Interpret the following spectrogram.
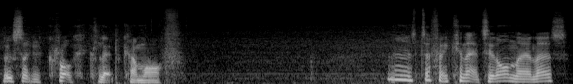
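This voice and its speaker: The recording is rough, carrying a British man's sing-song, slightly mellow mid-range voice at normal speed. Hosting a live repair stream, he mutters casually to himself while working and frequently adds tag questions.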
